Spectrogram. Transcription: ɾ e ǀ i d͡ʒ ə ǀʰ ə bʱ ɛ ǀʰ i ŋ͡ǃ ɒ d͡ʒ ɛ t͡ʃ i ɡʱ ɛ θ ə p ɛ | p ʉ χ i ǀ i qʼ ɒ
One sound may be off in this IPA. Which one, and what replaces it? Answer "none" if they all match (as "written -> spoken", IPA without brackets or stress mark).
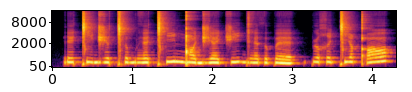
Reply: none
